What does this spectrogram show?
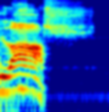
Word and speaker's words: lâches: "Nous n'étions pas des lâches à Sedan." I pronounce it with a bit of an accent there, because when you have a circumflex over the A, it makes it a longer sound.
